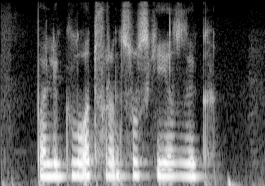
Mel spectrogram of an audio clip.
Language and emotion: Russian, neutral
